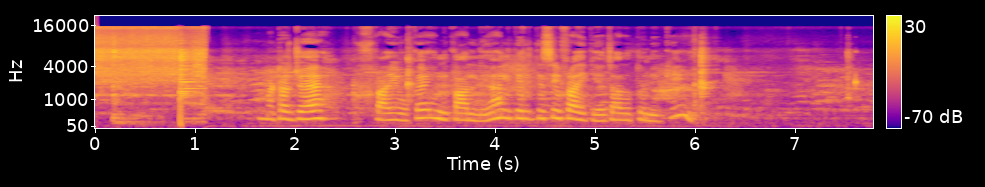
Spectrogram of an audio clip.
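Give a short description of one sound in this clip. A metal ladle scrapes and clinks against a metal pan.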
